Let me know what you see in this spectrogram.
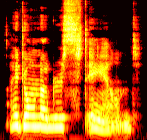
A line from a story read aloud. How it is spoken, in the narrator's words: Aang says miserably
